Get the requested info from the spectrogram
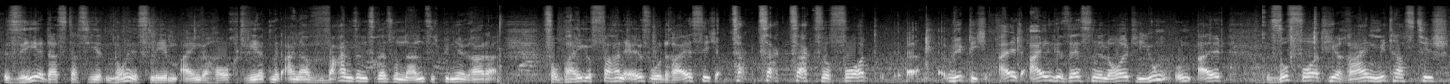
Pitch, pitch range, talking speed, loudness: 160 Hz, 125-180 Hz, 140 wpm, -11 LUFS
